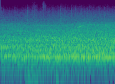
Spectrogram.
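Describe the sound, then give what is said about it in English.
A large arena crowd at a basketball game roars and cheers after a player misses his second free throw late in the quarter, a dense, steady wash of noise that holds at an even level throughout, with no single voice standing out. “They still cheer, though.”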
